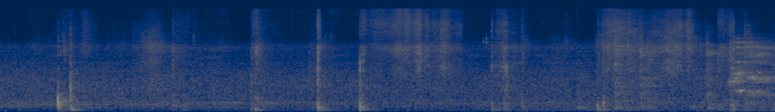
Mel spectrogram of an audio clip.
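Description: Food-preparation handling sounds: a few sharp knocks and taps, spaced seconds apart, over quiet rubbing and shuffling, with a busier patch of handling near the end.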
